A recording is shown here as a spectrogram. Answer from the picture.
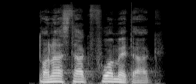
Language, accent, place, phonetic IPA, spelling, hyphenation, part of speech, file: German, Germany, Berlin, [ˈdɔnɐstaːkˌfoːɐ̯mɪtaːk], Donnerstagvormittag, Don‧ners‧tag‧vor‧mit‧tag, noun, De-Donnerstagvormittag.ogg
- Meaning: Thursday morning (time before noon)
